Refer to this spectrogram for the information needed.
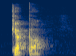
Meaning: kappa (Greek letter)
- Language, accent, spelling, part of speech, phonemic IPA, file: French, France, kappa, noun, /ka.pa/, LL-Q150 (fra)-kappa.wav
